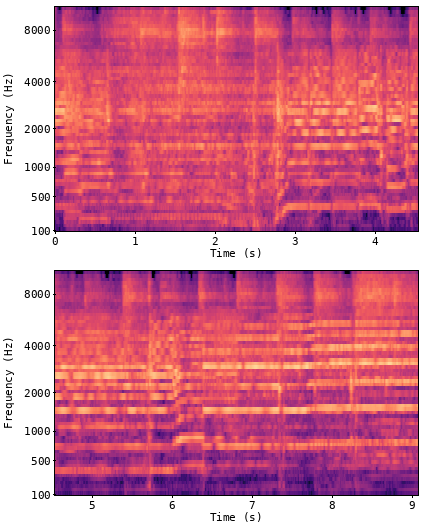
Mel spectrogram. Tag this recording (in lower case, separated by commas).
rock music, musical instrument, plucked string instrument, guitar, music, progressive rock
